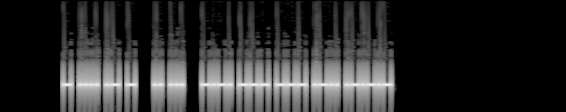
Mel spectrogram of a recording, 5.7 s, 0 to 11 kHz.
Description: Morse code, heard as a keyed tone, about 44 wpm, 700 Hz. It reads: THAT IS COOL.
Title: Sentences from Top 1200 Words 45wpm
